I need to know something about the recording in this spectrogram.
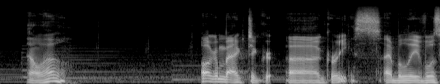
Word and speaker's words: Gris: in spanish and then i think gree is the friend's pronunciation which also means gray but the s is silent from what i remember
